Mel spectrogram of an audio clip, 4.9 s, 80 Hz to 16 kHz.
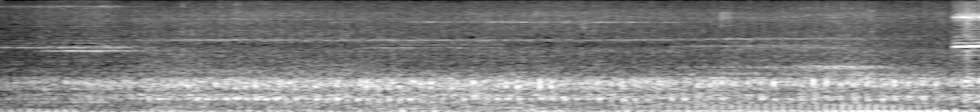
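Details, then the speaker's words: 2024 Suzuki V-Strom motorcycle while riding, revs falling off throttle: dense uneven mechanical knocking clatter; Suzuki staff call some sound normal as rpm drops, the owner says it is excessive; cause unknown. "आप यह जो knocking की sound आ रही है"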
